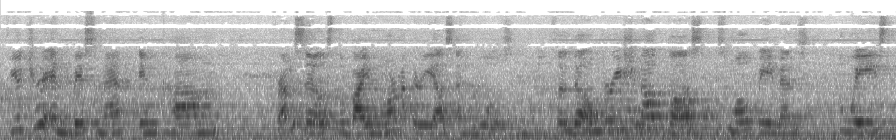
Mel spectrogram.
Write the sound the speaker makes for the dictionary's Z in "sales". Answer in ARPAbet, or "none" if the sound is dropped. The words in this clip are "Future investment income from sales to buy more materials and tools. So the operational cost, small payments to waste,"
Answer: S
